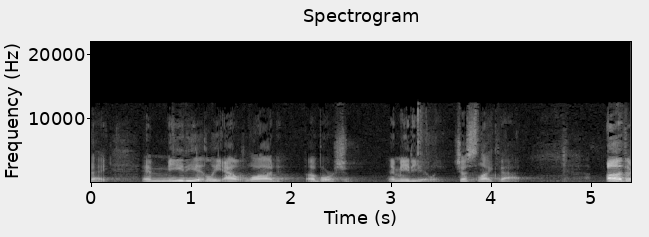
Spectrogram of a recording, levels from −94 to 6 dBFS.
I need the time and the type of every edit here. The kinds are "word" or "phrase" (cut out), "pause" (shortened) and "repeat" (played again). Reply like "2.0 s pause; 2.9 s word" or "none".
none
